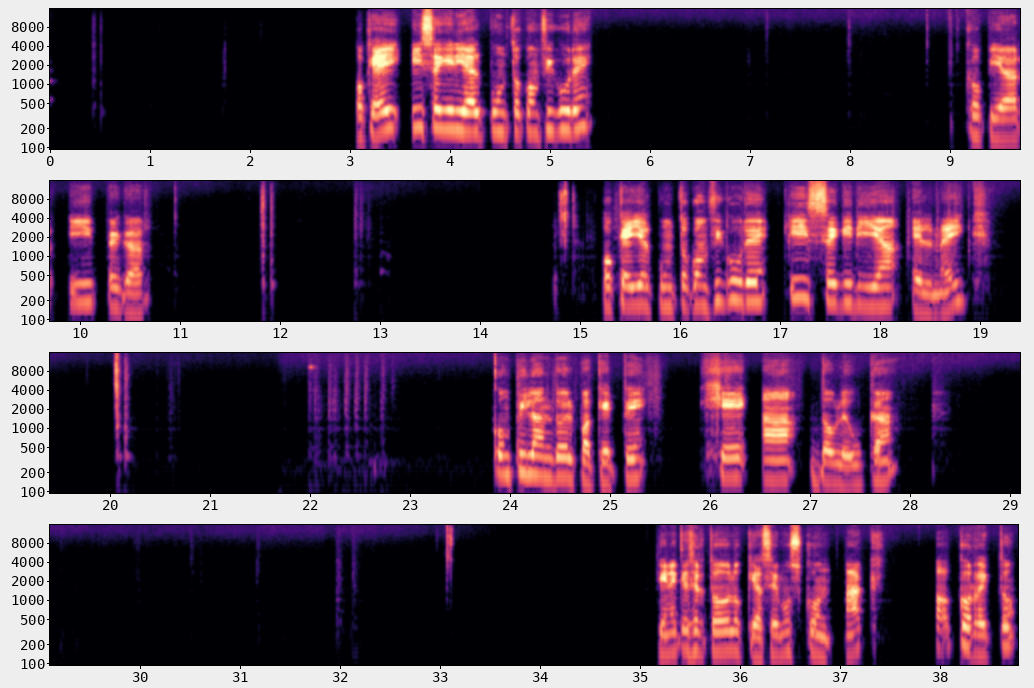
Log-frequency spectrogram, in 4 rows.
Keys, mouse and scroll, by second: 0.3 Return, 4.4-7.1 drag, 7.9 right click, 9.9 right click, 11.7 Return, 16.4 Up, 17.0 Down, 17.6-19.2 typing, 19.9 Return, 32.8-34.4 scroll down 2, 34.6-35.9 scroll down 3, 36.2-36.9 scroll down 2.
